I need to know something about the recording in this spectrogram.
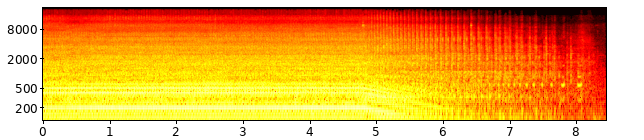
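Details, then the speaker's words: Troy-Bilt TB320 21-inch rear-wheel-drive mower, Briggs & Stratton 725 series EX 190cc engine. Discarded, then serviced with its missing spring replaced. Smooth, steady engine note for about five seconds, then a clean wind-down at shutoff: normal running. "there you have it another more saved for one simple little item this thing got discarded so we service it up put that spring in there"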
